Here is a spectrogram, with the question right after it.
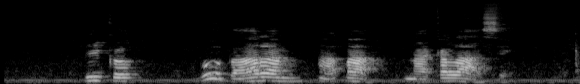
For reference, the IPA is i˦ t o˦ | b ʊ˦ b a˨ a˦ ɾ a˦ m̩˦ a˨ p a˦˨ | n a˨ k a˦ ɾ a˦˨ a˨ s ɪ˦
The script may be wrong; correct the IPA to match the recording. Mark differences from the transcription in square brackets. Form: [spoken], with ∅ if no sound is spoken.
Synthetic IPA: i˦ [k] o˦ | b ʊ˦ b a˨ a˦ ɾ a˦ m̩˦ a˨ [k͡p] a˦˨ | n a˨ k a˦ [l] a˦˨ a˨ s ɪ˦

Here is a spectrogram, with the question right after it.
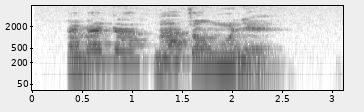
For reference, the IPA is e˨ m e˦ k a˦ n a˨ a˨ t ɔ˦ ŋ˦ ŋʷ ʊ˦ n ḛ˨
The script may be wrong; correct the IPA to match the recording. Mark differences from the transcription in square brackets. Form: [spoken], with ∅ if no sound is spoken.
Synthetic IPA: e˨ m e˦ k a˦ n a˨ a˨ [t͡ʃ] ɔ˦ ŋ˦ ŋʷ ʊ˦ [ɲ] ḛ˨

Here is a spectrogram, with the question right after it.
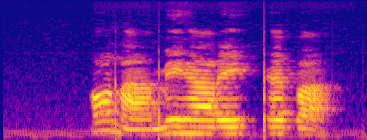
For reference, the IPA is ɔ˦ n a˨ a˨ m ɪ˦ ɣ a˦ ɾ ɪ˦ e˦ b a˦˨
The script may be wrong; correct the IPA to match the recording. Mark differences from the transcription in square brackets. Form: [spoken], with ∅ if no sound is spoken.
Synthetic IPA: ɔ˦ n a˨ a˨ m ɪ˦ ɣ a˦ ɾ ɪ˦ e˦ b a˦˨

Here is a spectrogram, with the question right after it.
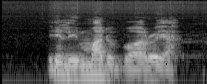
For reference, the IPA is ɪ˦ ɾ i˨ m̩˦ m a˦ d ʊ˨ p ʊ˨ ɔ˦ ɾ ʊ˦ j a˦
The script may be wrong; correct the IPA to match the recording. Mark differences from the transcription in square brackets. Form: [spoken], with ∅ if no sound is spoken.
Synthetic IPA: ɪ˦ [l] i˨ m̩˦ m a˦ d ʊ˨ [b] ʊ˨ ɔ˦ ɾ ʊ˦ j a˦

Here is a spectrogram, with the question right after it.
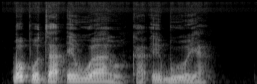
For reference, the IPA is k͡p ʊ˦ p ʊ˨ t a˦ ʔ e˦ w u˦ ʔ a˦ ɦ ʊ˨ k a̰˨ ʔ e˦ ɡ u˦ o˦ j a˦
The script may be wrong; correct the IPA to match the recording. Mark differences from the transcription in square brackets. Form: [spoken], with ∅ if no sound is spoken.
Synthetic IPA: k͡p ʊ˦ p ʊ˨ t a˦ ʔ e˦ w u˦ [∅] a˦ ɦ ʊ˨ k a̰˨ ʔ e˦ [ɡ͡b] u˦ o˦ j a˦

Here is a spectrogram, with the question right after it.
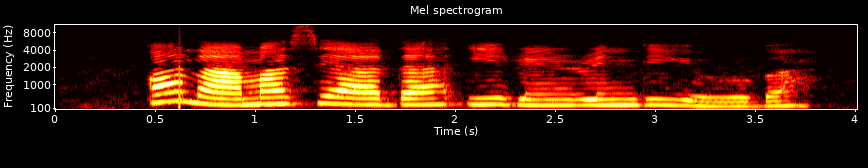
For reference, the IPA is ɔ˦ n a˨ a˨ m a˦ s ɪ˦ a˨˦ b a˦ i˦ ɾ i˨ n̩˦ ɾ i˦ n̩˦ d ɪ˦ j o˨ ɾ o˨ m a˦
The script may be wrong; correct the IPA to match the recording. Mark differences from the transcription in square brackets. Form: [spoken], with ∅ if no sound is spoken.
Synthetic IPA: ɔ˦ n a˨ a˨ m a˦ s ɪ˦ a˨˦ [d] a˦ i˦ ɾ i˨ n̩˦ ɾ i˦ n̩˦ d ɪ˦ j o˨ ɾ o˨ [b] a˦

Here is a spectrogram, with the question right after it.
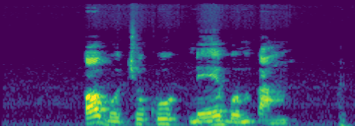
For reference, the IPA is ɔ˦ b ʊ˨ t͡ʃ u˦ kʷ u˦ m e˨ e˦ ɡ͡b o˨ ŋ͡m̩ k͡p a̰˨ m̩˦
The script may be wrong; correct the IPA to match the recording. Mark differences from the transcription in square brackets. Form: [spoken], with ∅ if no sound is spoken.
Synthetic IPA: ɔ˦ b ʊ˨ t͡ʃ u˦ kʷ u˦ [n] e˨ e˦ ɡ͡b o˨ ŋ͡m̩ k͡p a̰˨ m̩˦

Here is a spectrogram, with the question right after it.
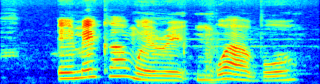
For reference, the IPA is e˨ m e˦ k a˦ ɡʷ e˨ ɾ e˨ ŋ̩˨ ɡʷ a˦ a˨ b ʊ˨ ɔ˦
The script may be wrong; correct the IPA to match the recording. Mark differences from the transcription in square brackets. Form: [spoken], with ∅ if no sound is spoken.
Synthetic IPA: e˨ m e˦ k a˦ [ŋʷ] e˨ ɾ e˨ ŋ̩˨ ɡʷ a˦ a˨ b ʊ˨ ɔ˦

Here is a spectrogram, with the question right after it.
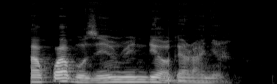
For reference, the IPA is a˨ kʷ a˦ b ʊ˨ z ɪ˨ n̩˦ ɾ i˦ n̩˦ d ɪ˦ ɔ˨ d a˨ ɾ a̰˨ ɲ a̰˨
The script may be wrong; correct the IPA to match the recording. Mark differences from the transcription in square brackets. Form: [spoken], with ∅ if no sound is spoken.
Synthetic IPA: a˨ kʷ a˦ b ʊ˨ z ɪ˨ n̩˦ ɾ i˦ n̩˦ d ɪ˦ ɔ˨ [ɡ] a˨ ɾ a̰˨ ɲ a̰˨

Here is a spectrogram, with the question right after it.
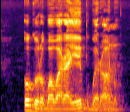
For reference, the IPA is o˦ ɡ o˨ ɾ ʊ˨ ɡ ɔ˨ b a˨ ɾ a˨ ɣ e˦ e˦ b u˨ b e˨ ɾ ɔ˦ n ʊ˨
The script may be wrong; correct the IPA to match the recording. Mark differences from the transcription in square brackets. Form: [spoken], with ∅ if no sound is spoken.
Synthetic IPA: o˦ ɡ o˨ ɾ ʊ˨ [ɡ͡b] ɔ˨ [w] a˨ ɾ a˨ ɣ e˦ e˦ b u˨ [ɡ͡b] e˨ ɾ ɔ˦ n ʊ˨

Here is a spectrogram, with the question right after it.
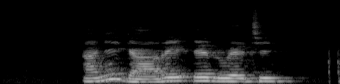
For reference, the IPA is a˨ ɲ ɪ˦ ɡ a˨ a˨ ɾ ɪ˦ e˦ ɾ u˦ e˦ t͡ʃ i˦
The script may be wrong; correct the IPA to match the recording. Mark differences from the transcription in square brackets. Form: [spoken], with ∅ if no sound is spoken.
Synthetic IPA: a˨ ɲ ɪ˦ ɡ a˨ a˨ ɾ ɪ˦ e˦ [l] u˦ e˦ t͡ʃ i˦

